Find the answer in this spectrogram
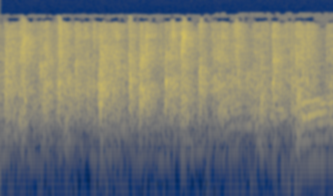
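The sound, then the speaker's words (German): Sustained applause from an audience, a dense wash of many hands clapping at steady loudness, with a voice starting to speak faintly near the end. “Nog eens applaus”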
